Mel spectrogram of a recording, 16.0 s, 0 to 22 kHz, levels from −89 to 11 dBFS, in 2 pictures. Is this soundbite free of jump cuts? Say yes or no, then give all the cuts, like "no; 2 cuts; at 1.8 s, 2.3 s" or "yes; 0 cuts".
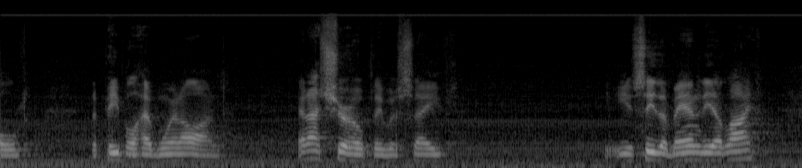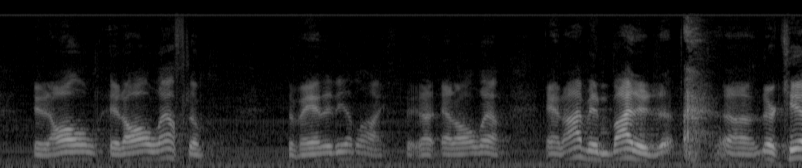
yes; 0 cuts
